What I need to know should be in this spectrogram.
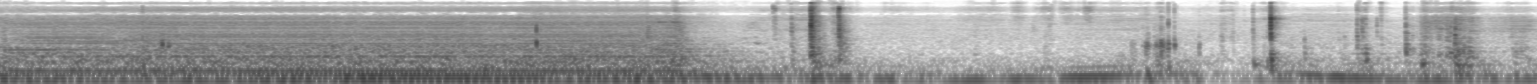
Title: BEKO tumble dryer making some strange noise lol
